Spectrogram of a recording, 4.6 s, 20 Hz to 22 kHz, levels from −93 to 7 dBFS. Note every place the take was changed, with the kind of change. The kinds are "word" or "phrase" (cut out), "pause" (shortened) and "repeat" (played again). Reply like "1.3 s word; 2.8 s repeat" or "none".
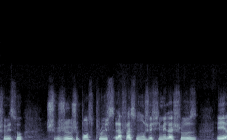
2.3 s word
